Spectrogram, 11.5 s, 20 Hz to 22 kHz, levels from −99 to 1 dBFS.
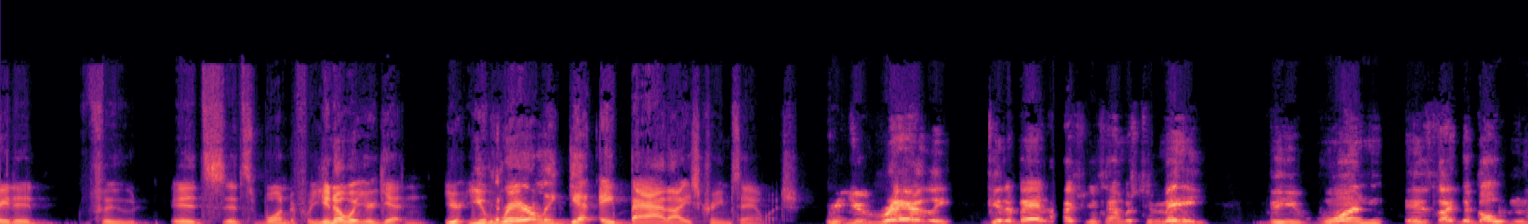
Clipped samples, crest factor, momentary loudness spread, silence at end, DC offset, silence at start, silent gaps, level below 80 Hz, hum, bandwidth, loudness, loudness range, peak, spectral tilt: under 0.1%; 20 dB; 15 LU; 0 s; under 0.1%; 0 s; none; -68 dBFS; none; 16 kHz; -22 LUFS; 4 LU; -2 dBFS; -4.5 dB/octave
